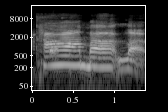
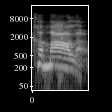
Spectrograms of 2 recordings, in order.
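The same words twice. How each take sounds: First: The first part sounds like the word 'comma'. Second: The first part does not sound like 'comma'. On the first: The speaker calls it right. "like a comma, la" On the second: The speaker calls it wrong. "not Kamala"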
